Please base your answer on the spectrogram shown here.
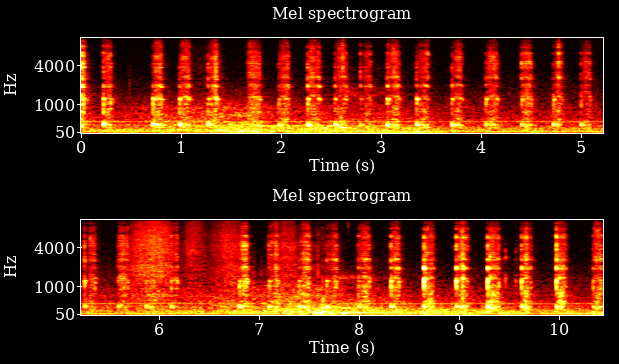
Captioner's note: scratching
